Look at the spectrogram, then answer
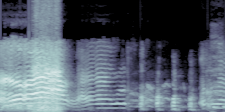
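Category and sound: human body sound, baby crying and babbling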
